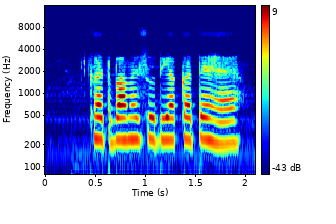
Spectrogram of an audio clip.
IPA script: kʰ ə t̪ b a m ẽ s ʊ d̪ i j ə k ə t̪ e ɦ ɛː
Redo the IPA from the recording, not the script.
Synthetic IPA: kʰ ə t̪ b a m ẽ s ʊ d̪ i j a k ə t̪ e ɦ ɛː

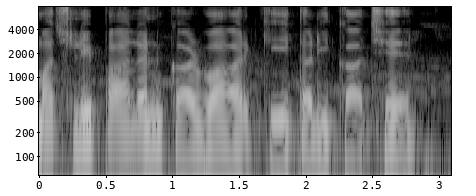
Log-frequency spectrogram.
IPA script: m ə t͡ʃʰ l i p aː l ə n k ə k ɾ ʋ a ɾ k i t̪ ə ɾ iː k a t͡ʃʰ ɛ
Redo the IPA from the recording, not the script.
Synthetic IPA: m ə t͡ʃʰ l i p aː l ə n k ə ɾ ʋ a ɾ k i t̪ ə ɾ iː k a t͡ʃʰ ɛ

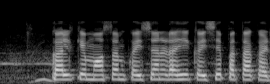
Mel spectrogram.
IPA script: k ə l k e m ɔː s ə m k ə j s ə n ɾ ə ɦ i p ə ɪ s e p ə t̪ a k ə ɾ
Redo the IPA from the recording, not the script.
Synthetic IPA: k ə l k e m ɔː s ə m k ə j s ə n ɾ ə ɦ i k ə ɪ s e p ə t̪ a k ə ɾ

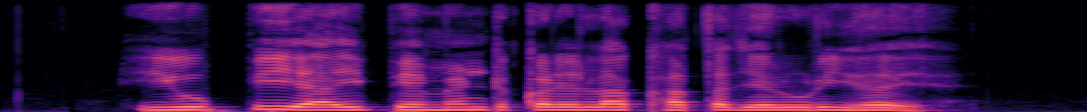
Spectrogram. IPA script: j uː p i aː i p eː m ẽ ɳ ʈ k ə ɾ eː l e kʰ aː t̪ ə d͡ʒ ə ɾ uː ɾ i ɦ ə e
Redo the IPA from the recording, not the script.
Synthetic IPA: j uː p i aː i p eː m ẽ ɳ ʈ k ə ɾ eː l a kʰ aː t̪ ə d͡ʒ ə ɾ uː ɾ i ɦ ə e

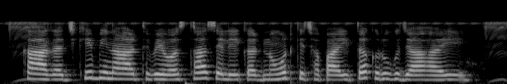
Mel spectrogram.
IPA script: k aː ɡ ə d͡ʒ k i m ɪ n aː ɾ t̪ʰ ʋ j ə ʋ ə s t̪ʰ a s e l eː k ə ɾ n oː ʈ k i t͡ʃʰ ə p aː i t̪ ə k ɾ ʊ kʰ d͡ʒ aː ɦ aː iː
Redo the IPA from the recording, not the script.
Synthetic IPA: k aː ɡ ə d͡ʒ k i b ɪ n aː ɾ t̪ʰ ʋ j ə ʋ ə s t̪ʰ a s e l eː k ə ɾ n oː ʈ k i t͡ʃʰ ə p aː i t̪ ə k ɾ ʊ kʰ d͡ʒ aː ɦ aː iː

